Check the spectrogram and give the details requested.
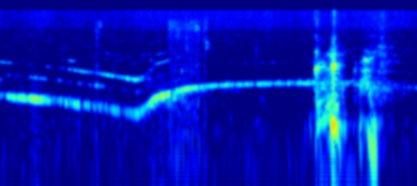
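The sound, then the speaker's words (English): An ambulance siren wails outside, its pitch sliding down and then sweeping back up in a steady tone, interrupted near the end by two short, loud sneezes. “The ambulance made me sneeze, apparently.”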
